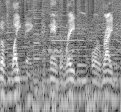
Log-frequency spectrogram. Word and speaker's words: Raiden: lightning named Raiden, or Raiden if you want to pronounce it correctly to the lore of the original country it's from.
